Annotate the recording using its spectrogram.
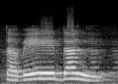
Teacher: ಇಲ್ಲಿ ಅನುಸ್ವಾರದ ಉಚ್ಚಾರಣೆ ನಾಸಿಕ ಲ ಬರಬೇಕು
